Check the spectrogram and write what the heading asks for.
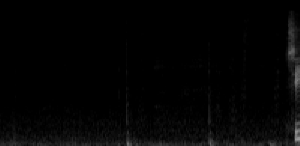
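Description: Quiet room tone with two faint, short clicks from a computer mouse, the first a little under two seconds in and the second near three seconds in.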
